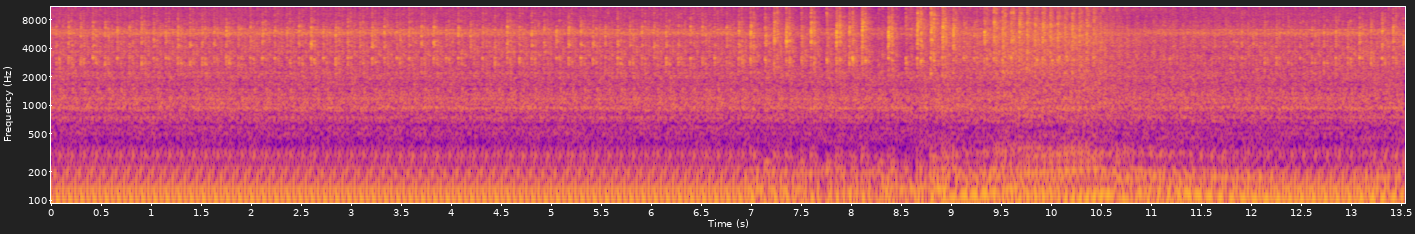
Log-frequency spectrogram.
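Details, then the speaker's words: VW Super Beetle, rebuilt air-cooled flat-four, first start after engine install: catches and holds steady, low, even idle, no knocks or misses, may need slight tuning; normal idle. "It might need a little bit of tuning and all that stuff, but it does fire right up, starts, drives."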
